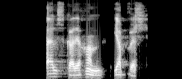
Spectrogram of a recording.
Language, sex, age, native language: Icelandic, male, 30-39, Icelandic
